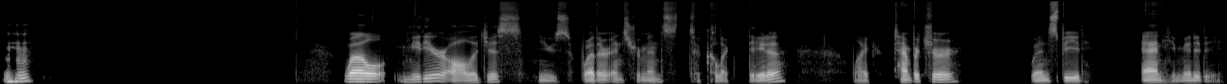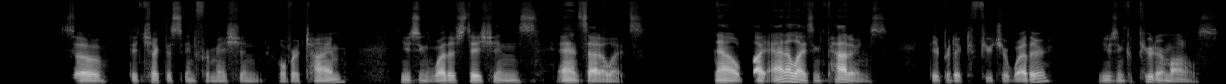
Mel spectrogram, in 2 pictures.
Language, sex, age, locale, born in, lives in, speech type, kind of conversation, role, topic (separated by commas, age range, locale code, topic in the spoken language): English, male, 20-24, en-US, United States, United States, read, expert-assistant, expert, How do meteorologists predict the weather?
